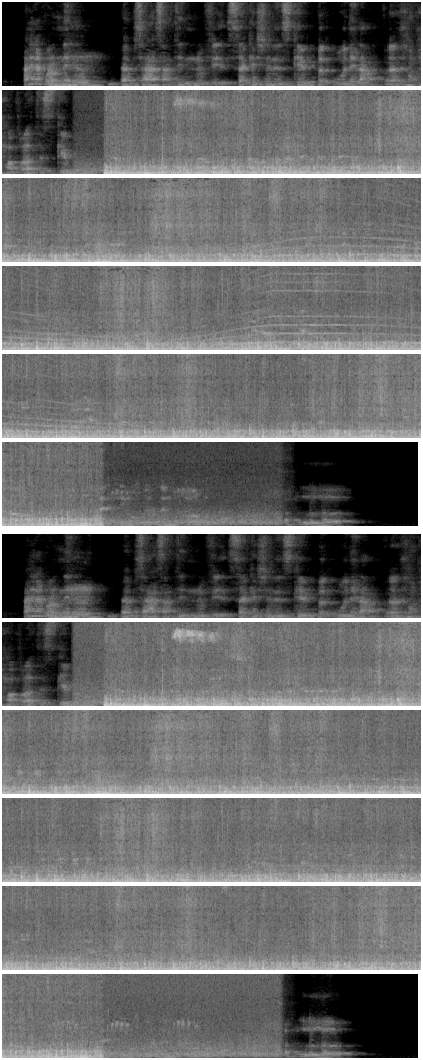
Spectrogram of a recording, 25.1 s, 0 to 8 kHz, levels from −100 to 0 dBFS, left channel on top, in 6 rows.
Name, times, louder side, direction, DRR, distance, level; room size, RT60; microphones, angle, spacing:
voice 1, 0.2-5.7 6.1-10.4 10.7-14.5 15.0-16.3 17.4-23.2, left 3 dB, 60° left, 0 dB, 7.8 m, -46 dB
voice 2, 4.8-5.1 6.2-6.7 11.2-11.5 15.5-17.2 23.8-24.3, right 2 dB, 65° right, 3 dB, 2.9 m, -44 dB
sound 1, 4.9-23.8, right 8 dB, 50° right, 1.2 m, -41 dB
sound 2, 5.2-22.0, equal, ahead, 0.7 m, -27 dB
Motor vehicle (road) / Siren, 10.3-18.9, left 7 dB, 80° left, 0.7 m, -43 dB
21.0 x 8.2 x 5.6 m, 0.43 s
head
